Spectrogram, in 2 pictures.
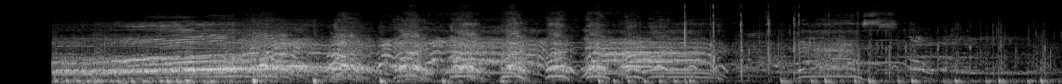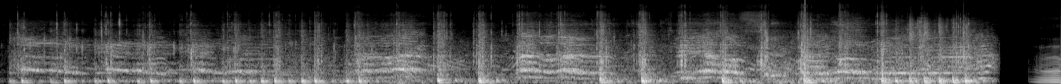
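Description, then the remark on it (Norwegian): Loud, steady drum pounding by a drummer at Kvikkampen drives along beneath a roaring, chanting crowd, with a brief dip in the middle before the drumming and cheering surge back at full strength. “han trommisen der det som vi hører dunker Han leverte.”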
